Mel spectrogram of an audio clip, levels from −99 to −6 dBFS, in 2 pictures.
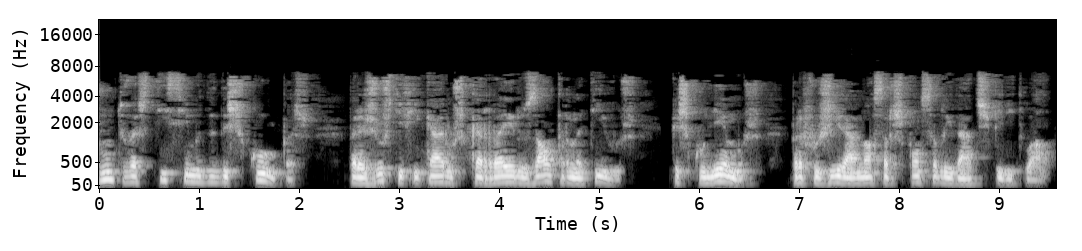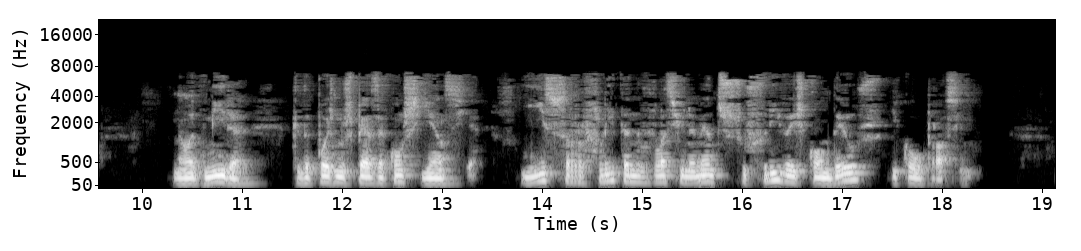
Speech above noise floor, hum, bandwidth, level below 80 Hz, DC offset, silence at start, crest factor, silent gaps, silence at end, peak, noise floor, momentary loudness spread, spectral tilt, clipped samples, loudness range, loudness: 51 dB; none; 7.2 kHz; -50 dBFS; under 0.1%; 0 s; 18 dB; none; 0.85 s; -2 dBFS; -69 dBFS; 11 LU; -6 dB/octave; under 0.1%; 2 LU; -19 LUFS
